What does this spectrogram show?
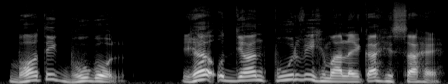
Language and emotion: Hindi, neutral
